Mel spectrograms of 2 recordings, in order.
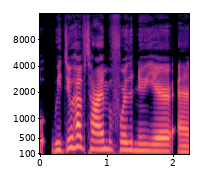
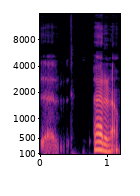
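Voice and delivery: ordinary talk, nothing marked

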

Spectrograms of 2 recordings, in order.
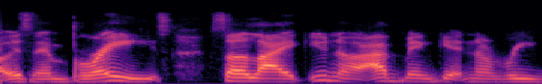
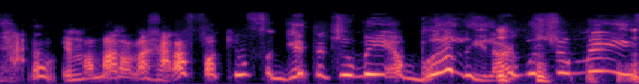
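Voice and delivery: high-pitched exasperated rush; annoyed mom; faster than usual. Retold or imitated. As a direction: retell it in a squeaky, fed-up burst. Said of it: "I'm even more annoyed".

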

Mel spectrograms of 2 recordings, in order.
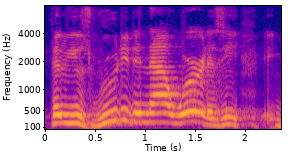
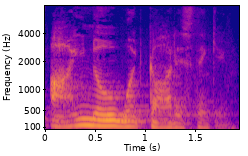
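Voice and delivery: lightly voiced low devil; devil's insinuation; 9 semitones lower, 4 dB quieter than usual. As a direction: insinuate it in a lowered pitch. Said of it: "as if the devil is saying".

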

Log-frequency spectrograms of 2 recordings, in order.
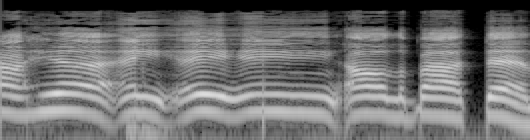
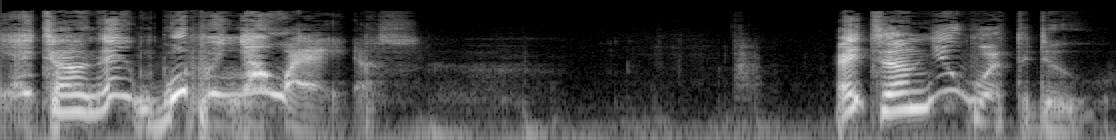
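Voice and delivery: squeaky whisper; 14 semitones higher than usual. Acted. Exaggerated outrage.

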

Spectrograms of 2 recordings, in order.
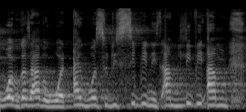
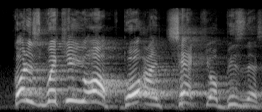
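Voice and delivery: preaching shout; 3 semitones higher, 10 dB louder than usual. Real, not acted. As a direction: shout it out to wake the church. Preacher rousing the congregation.

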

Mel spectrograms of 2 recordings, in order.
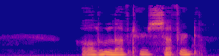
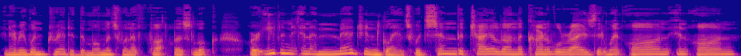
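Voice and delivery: ordinary delivery

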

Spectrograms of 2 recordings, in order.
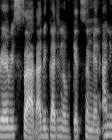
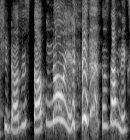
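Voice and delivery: laughing; 14 semitones higher, 12 dB louder than usual. Real, not acted. Laughing at her own point.

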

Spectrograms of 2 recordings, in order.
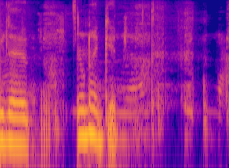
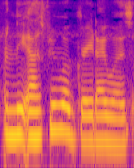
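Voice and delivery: loud excited; 7 dB louder than usual. Real, not acted. Excited start of a story.

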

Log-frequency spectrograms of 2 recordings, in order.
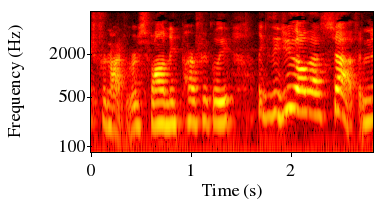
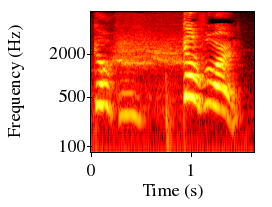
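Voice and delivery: cheering; 8 semitones higher, 11 dB louder than usual. Real, not acted. Cheering a friend on to whistle.

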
